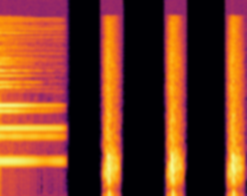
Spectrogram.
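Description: A notification-bell 'ding' sound effect rings out and stops about two-thirds of a second in. It is followed by two short, soft pops about half a second apart.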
